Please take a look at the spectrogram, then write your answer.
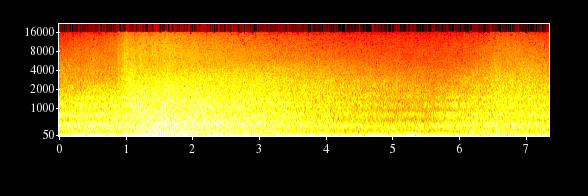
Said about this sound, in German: Ich habe den Klang der See genommen. Einen Klang, den die meisten Leute wahrscheinlich als das Gegenteil von Verkehr empfinden. Der Klang der See ist natürliches weißes Rauschen. Ich hatte Mikrofone an der Küste der Normandie platziert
